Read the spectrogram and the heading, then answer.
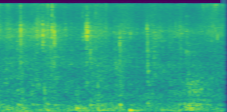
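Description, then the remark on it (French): A homemade noisemaker called a drum kit, made from a piece of cardboard, a can, two bottles filled with hazelnuts and tape, and struck with a hammer, gives a steady, rain-like rattling hiss, broken by scattered low knocks and clacks for a couple of seconds, with no voices. “J'ai pris une bouteille, une autre bouteille, j'ai mis des noisettes, j'ai mis du scotch et j'ai pris un marteau et c'est ce qui fait que ça fasse un bruit.”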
